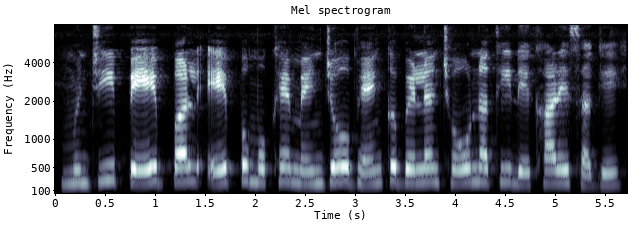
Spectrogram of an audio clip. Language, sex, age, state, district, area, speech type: Sindhi, female, 30-45, Gujarat, Junagadh, rural, read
